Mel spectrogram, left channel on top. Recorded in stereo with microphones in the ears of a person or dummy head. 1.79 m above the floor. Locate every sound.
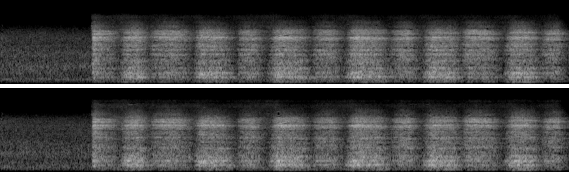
0.9 s breathing: 10° left (ahead or behind), 0.8 m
